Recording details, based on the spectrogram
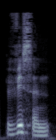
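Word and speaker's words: wissen: H H and D to know in German is visen VIs v v it's spelled w i s s e n v v like wi like the word wise in English how would you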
